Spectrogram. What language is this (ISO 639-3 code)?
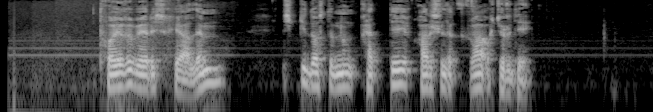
uig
